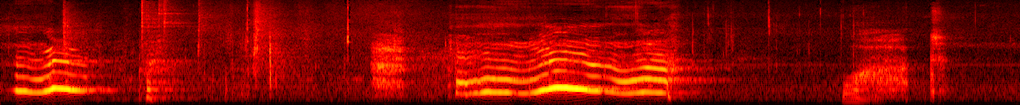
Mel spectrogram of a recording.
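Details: A Wire Fox Terrier indoors whines and yodels because he wants a balloon floating above him. There are wavering, rising-and-falling whines, a long wobbling one in the middle, and short sharp clicks and yips between them.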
